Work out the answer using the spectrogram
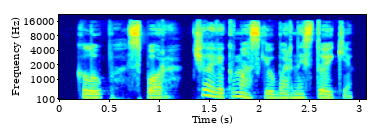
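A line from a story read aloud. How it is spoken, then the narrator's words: Velvety seductive voice. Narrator (Russian): продолжал Олег бархатным соблазняющим голосом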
